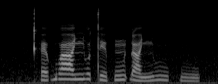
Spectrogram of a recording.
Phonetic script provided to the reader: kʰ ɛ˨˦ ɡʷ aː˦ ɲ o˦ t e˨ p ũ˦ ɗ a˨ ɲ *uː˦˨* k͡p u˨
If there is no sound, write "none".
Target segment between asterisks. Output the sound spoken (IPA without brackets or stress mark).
uː˦˨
